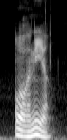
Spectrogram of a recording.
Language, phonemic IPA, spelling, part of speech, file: Arabic, /ʔuɣ.nij.ja/, أغنية, noun, Ar-أغنية.ogg
- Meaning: song, melody, tune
